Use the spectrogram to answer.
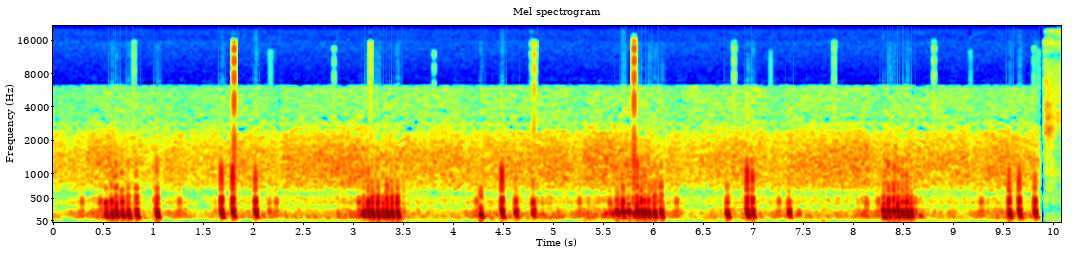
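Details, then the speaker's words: Pleural friction rub through a stethoscope in a respiratory assessment demonstration: rough, dry, grating bursts with each breath as inflamed pleural surfaces rub. "a plural friction rub is a continuous dry grating"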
